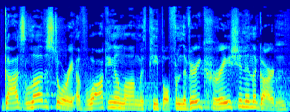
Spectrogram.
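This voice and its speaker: A male pastor preaches in a relaxed, conversational way, his voice slightly worn from singing. His voice sits a little high for a man, and it rings out with a long reverb through the church hall. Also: a little fast. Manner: casual, conversational preaching with fillers. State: strained voice from singing. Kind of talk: sermon. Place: church sanctuary.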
